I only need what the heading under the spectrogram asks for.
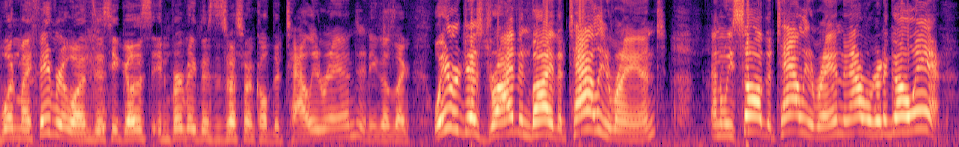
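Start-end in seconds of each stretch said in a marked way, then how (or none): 4.3-9.4 loud, put-on Southern TV host accent. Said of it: "he's like this Southern kinda guy that talks like this".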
